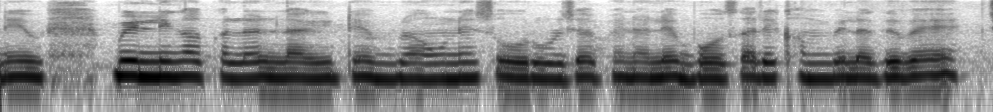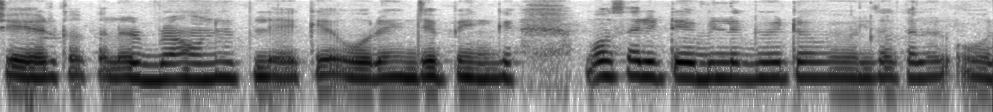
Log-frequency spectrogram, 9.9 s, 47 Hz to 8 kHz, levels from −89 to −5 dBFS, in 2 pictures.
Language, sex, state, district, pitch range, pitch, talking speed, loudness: Hindi, female, Rajasthan, Jaipur, 225-240 Hz, 230 Hz, 240 wpm, -15 LUFS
